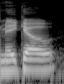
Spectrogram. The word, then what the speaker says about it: Mako: So you had Mako, who pronounced like taco, so we have taco.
